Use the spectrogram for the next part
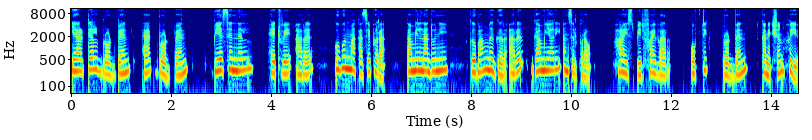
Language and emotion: Bodo, neutral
